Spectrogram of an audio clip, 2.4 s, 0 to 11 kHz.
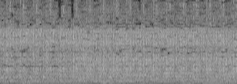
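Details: Jeep Renegade 1.4 L MultiAir2 turbo I4 with misfire codes P0300, P0303 and P0304, before repair: a steady hissy idle with a faint uneven stumble; cylinder 3 dead, no burn time on the scope, wet fouled spark plug.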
